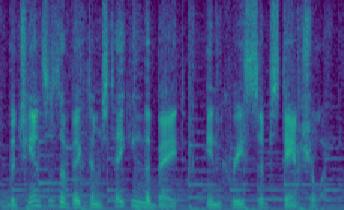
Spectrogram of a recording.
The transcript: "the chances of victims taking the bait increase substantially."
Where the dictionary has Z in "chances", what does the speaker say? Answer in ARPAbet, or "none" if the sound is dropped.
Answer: Z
